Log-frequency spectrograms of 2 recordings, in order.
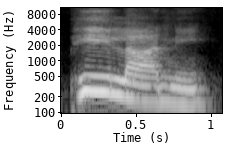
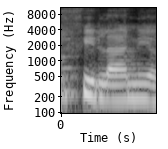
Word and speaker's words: Pilani: our beautiful queen Nokwazi was telling me how to pronounce that name, and it's Pilani. It's not Filani or something that you're thinking.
